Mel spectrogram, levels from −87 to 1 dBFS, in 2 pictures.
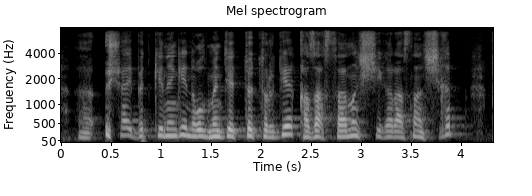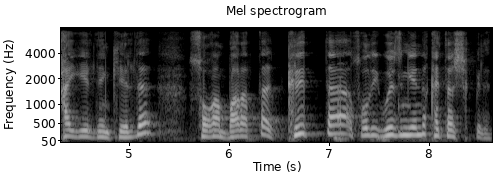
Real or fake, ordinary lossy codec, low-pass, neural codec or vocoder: real; none; 7.2 kHz; none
